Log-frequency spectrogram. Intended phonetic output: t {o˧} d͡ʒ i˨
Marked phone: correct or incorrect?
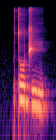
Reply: correct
